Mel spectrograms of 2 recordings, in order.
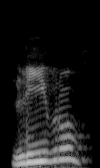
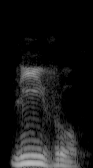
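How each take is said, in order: First: Livro said the Spanish way as libro, with a B sound, high and stressed. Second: Livro said the Portuguese way with a clear V and a falling close. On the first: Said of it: "é grafado com a letra B". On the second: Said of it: "e nós com a letra V". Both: Shown as a demonstration.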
